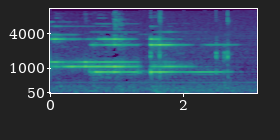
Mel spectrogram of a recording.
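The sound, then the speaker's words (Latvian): Electronic bell signalling a vote in a parliament chamber: a faint series of ringing, chime-like tones that step between a few pitches, with a sharper renewed strike partway through. “Lūdzu zvanu, balsosim par 5. juridiskā biroja priekšlikumu.”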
